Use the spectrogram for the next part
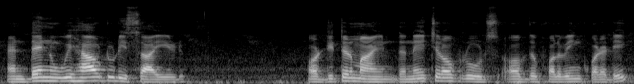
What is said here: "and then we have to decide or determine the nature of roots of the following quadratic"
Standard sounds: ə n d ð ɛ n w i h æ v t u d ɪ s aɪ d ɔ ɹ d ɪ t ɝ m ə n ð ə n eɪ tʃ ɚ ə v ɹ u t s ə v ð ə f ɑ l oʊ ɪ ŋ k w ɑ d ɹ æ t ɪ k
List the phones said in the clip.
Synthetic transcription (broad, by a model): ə n d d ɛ n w i h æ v t u d ɪ s aɪ d ɔ ɹ d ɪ t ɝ m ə n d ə n eɪ tʃ ɚ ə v ɹ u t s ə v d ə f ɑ l oʊ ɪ ŋ k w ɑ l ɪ t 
